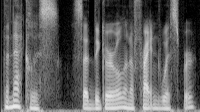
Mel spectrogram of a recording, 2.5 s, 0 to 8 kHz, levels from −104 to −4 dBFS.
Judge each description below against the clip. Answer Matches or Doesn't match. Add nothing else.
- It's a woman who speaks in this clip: Doesn't match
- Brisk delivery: Matches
